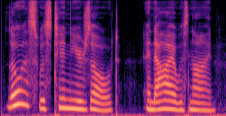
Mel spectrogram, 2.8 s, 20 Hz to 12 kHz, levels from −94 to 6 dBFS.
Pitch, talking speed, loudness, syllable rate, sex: 240 Hz, 190 wpm, -16 LUFS, 4.0 syllables/s, female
